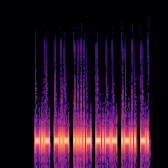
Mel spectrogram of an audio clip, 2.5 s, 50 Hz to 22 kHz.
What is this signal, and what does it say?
Morse code, heard as a keyed tone, about 52 wpm, 700 Hz. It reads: KK4YLN
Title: USA Call Signs - 6 Characters - 3x Character Spacing - 50wpm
